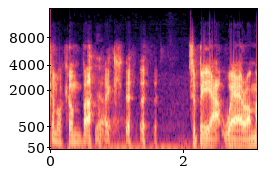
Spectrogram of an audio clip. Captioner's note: laughs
